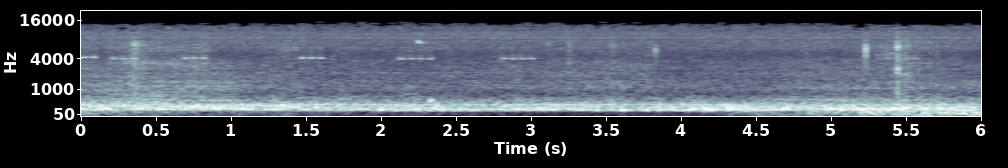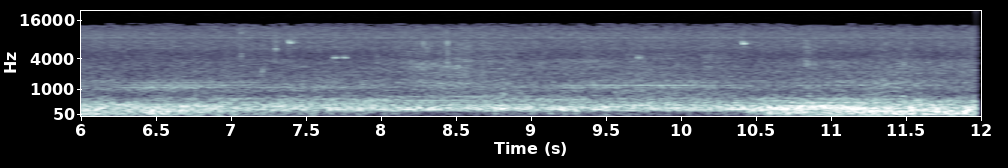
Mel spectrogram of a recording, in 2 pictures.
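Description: Steady low rumble of wind and water noise on a small boat on open water, with a few faint ticks. The deepest part of the rumble grows stronger about halfway through and again near the end.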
